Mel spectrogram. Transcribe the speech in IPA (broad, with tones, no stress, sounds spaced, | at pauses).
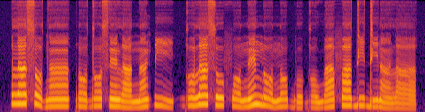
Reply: l a˦ s ɔ˦˨ d ã˧ | ɾ ɔ˨ d ɔ˧ s ɛ̃˧ l a˨ n ã˨˦ k͡p i˦˨ | ɡ ɔ˧ l a˦ s o˧ f ɔ˨ n ɛ̃˨˦ n ɔ˦˨ n ɔ˧ b o˨ ɡ ɔ˨ w a˨˦ f a˦ d i˦ d i˧ ɾ ã˨ l a˨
